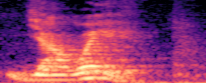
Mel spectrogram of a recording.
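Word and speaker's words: Yahweh: verdadero nombre y la torá qué quiere decir ya way mis amados hermanos pero si usted se traduce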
